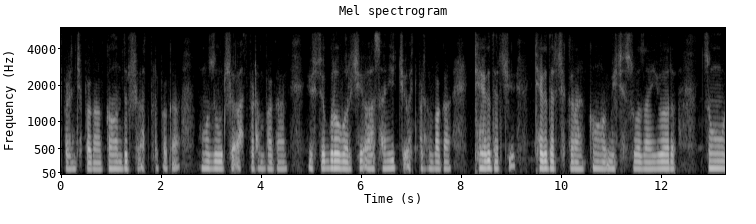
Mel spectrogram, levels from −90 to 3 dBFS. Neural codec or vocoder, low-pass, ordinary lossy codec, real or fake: none; 5.4 kHz; Opus, 32 kbps; real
